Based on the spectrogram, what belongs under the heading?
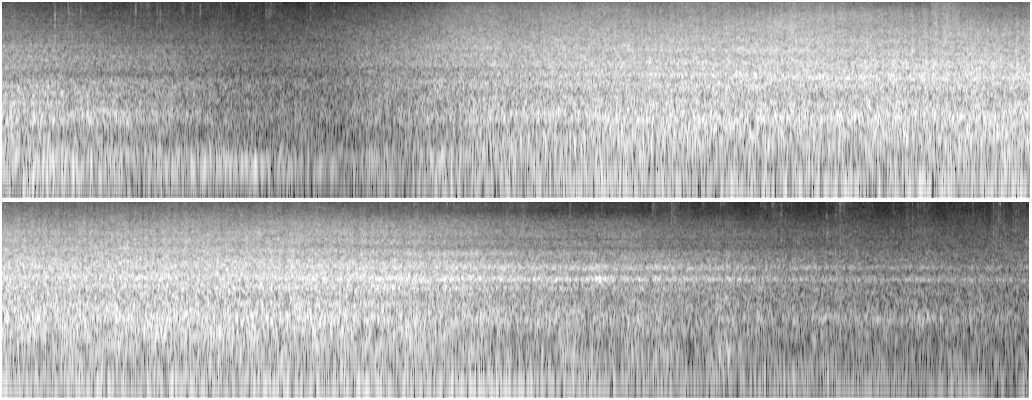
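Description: White limited-express electric multiple-unit train running past on the main line at speed, then receding. The noise swells about three seconds in, holds steady for several seconds, then fades away toward the end as the train pulls away.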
